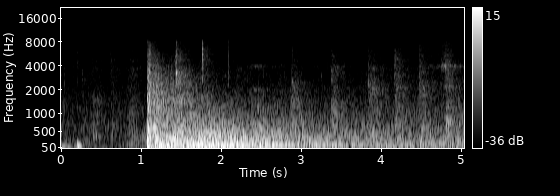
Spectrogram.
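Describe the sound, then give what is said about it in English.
A car bomb explosion in downtown Baghdad, the third of three blasts minutes apart, caught over a mile and a half away: a sudden heavy boom followed by a long, rolling low rumble that fades slowly. “Three huge car bombs rocked downtown Baghdad today. They occurred just minutes apart, and the sound of the third blast was recorded at NPR's Baghdad office more than a mile and a half away.”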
